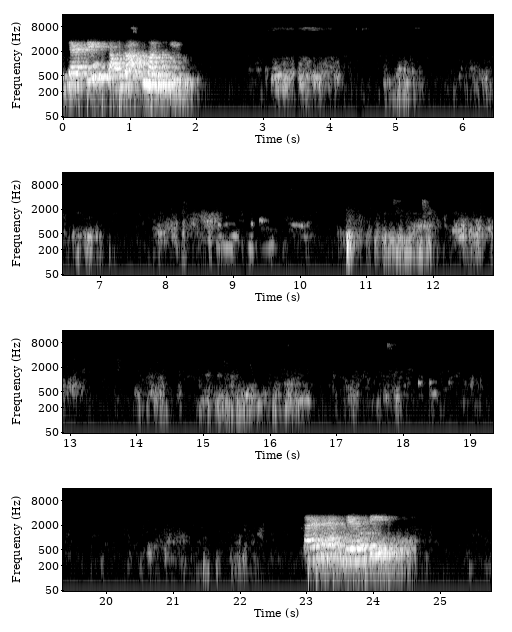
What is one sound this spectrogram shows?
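A woman speaks clearly, as if teaching a class.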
